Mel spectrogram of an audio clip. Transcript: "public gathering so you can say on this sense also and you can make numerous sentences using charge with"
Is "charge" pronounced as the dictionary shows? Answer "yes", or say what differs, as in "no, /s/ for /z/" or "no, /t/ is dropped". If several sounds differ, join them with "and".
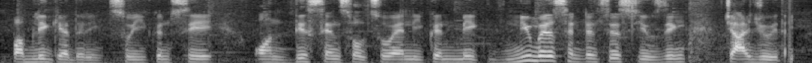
yes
